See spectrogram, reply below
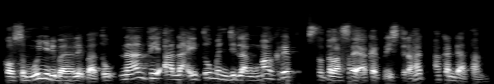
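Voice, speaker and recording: A man voicing a calm village shepherd who explains things plainly and lively. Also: on the high side, fast talker, breathy edge, dry recording, highs cut off. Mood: explaining. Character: old rural shepherd man, calm and helpful.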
